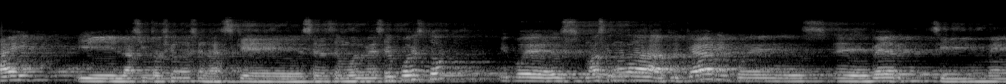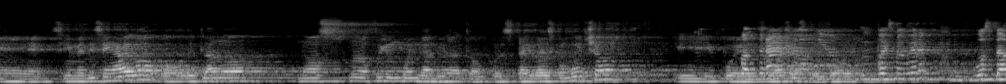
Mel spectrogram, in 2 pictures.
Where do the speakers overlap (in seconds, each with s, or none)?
17.4 s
